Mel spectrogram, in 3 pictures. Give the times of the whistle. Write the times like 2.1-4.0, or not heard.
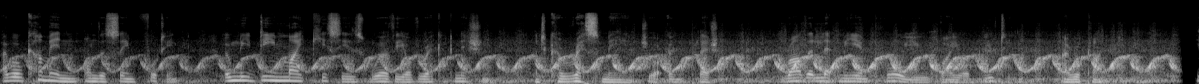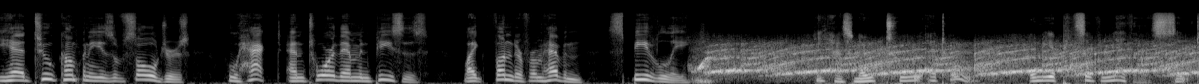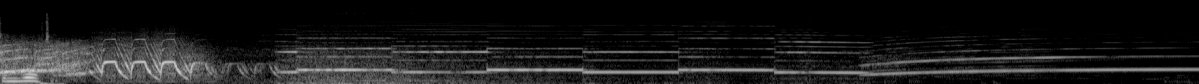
not heard.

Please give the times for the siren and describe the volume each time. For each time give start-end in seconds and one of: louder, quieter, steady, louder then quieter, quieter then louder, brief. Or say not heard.
0.0-11.8 louder
18.9-35.9 quieter.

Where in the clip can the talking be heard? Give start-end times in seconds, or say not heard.
0.0-11.2, 11.9-18.9, 20.1-24.6.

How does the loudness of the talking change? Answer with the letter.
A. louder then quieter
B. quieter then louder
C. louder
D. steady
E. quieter
D.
